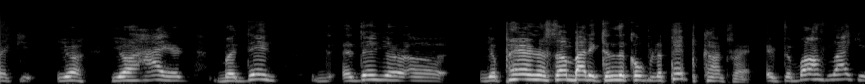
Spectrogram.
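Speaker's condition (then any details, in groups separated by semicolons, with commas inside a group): Cerebral palsy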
